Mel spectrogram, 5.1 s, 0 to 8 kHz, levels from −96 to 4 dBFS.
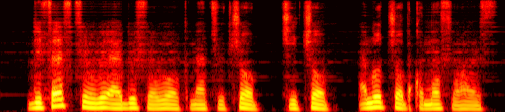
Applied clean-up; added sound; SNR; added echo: neural mask model DeepFilterNet 3.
